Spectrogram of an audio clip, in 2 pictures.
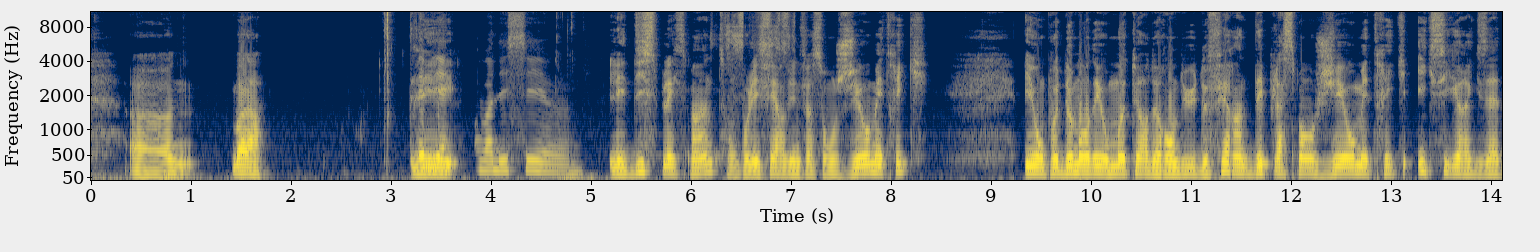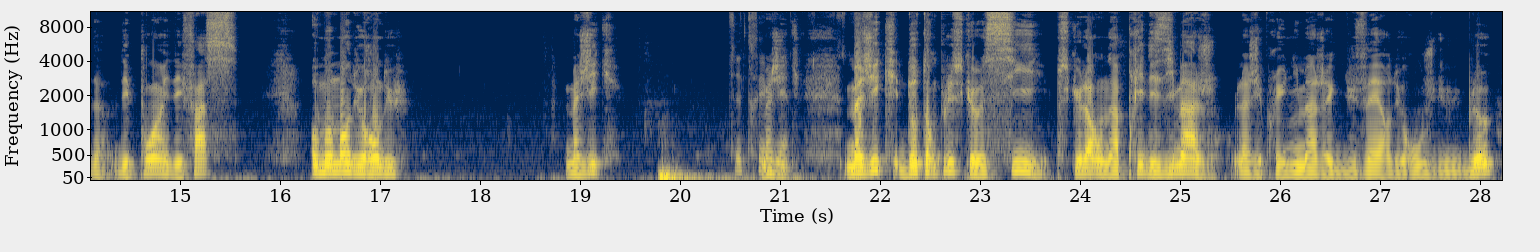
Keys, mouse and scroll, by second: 0.8-4.5 alt+drag.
